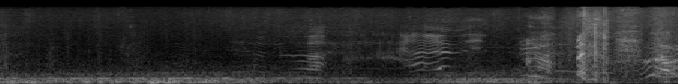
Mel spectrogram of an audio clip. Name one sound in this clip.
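Tall grass rustles as someone crawls through it.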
